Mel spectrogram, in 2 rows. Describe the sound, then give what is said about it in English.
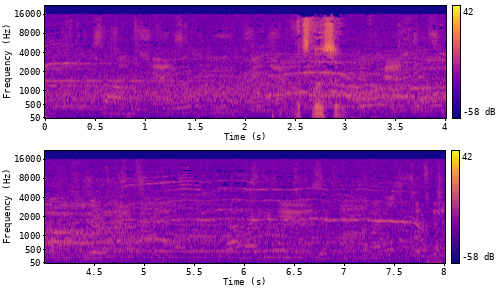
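A large crowd of about 50,000 people at the Indianapolis 500 cheers and shouts as a solar eclipse reaches totality, a dense, steady roar of mingled voices, swelling briefly louder partway through. One voice speaks a few words over it. “The crowd is going wild.”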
